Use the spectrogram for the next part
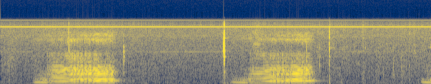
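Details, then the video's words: A pet British Bulldog asleep indoors, snoring loudly: two long rasping, harmonic-rich snores about a second each, separated by quiet pauses, with a few faint clicks between breaths in a small room. "Snoring British Bull Dog"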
